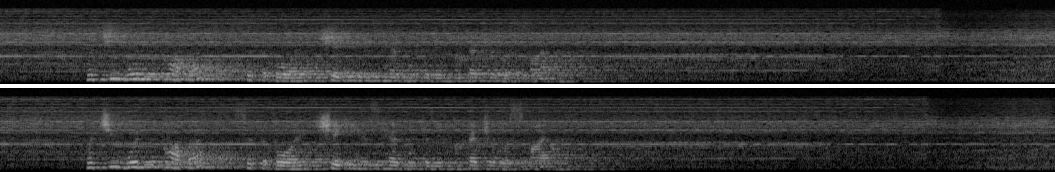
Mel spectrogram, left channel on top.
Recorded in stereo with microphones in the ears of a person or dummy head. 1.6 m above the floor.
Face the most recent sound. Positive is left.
turn(degrees=-20)  # may be behind; listen again after turning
